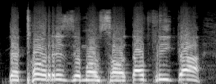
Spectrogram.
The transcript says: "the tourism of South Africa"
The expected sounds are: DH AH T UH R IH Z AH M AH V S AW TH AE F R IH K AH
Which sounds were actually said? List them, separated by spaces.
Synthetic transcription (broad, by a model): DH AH T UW R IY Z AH M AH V S AW T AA F R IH K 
